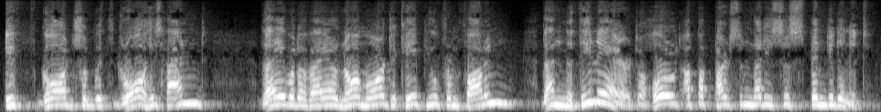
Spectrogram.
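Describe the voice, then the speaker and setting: A man's voice: high voice, lively intonation, moderate pace, mellow, voice pushed up. A man reading aloud as a fiery colonial preacher, solemn and emphatic, on a dull old cassette recording. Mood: solemn, warning. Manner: solemn, rising, emphatic delivery.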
